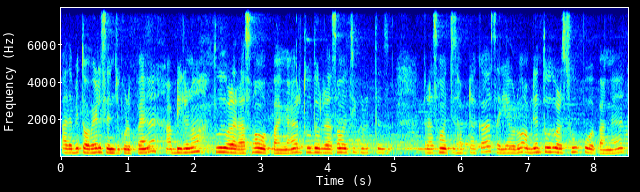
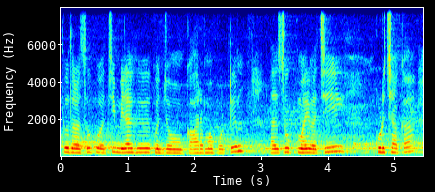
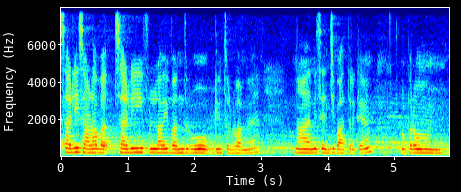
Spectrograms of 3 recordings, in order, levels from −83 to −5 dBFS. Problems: constant background noise, continuous background conversations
